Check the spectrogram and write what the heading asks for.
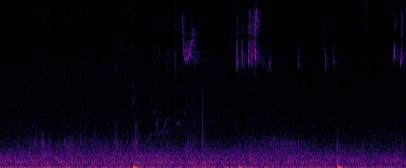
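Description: Footsteps on a gravel road: soft, dull steps about once a second over a low, steady background rumble.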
